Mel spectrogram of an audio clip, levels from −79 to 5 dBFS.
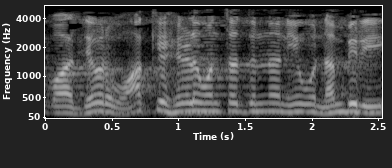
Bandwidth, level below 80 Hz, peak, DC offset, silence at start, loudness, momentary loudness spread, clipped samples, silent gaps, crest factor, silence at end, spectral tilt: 5.2 kHz; -74 dBFS; -8 dBFS; under 0.1%; 0 s; -24 LUFS; 4 LU; under 0.1%; none; 16 dB; 0 s; -6.5 dB/octave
